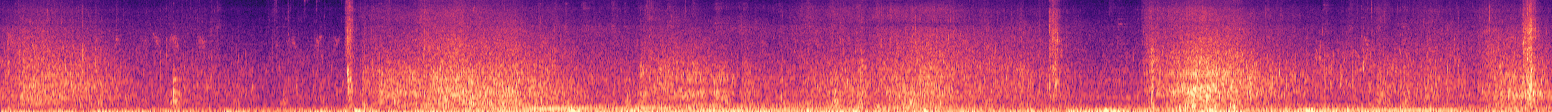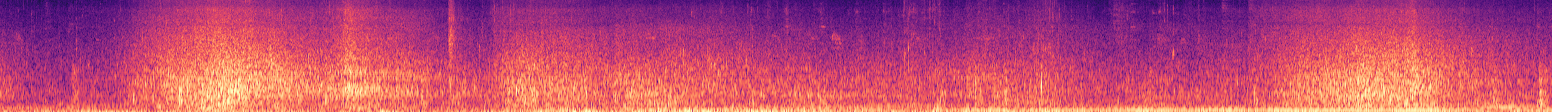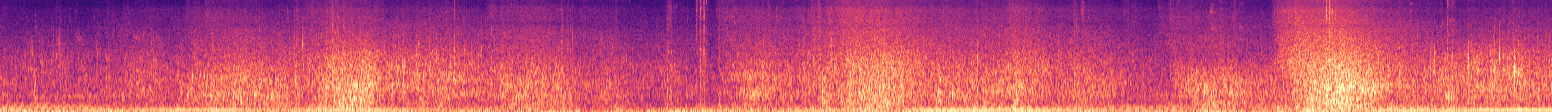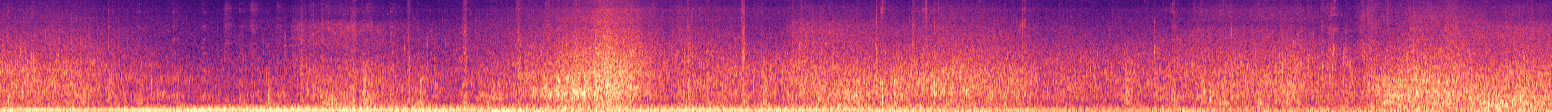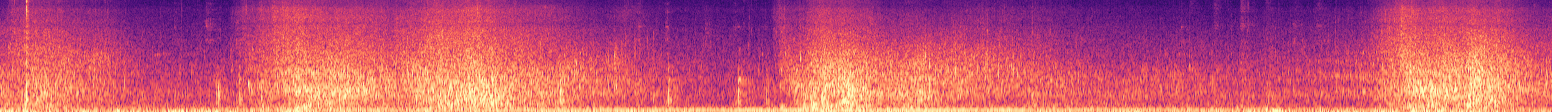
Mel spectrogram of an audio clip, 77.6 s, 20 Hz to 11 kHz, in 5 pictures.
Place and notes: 芙蓉澳, Nangan Township - Small pier
Small beach, Small pier, Birds singing, Sound of the waves
Zoom H6+ Rode NT4
連江縣, 福建省, Mainland - Taiwan Border, 14 October 2014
